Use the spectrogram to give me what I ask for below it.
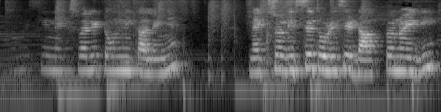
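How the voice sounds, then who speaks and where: A woman art teacher talking through a step-by-step pencil shading tutorial, patient and repetitive, softly guiding the viewer. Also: a little high, little pitch movement. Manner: patient, repeats instructions, soft and unhurried. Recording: echoey room with faint music.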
